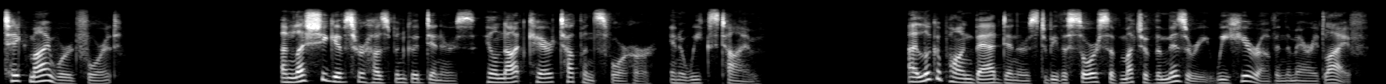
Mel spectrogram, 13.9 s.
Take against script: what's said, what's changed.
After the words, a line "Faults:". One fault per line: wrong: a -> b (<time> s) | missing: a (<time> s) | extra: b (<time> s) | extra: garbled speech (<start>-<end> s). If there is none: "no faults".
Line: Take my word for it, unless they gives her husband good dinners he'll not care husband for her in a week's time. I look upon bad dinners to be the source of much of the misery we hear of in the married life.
Take my word for it, unless she gives her husband good dinners he'll not care twopence for her in a week's time. I look upon bad dinners to be the source of much of the misery we hear of in the married life.
Faults:
wrong: they -> she (3.1 s)
wrong: husband -> twopence (5.5 s)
